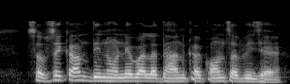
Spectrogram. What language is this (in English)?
Magahi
